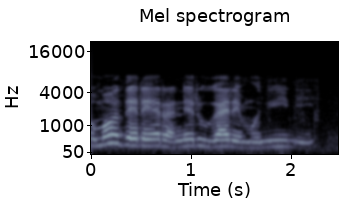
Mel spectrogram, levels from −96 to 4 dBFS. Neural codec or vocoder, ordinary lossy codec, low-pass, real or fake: none; none; 7.2 kHz; real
